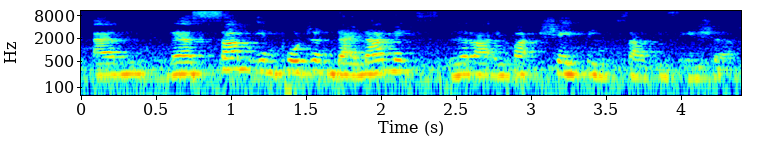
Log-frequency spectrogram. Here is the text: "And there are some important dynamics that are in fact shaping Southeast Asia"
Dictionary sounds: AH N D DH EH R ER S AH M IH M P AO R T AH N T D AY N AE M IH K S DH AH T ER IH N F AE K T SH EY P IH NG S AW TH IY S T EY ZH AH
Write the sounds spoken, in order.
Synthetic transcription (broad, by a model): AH N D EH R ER S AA M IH M P AO T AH N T D AY N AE M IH K S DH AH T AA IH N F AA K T SH EY P IH NG S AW T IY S EY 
